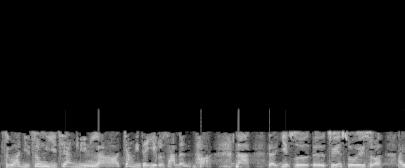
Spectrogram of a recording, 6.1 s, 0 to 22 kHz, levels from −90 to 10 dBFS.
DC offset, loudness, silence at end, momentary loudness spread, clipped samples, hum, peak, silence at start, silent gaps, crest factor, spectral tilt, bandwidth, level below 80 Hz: under 0.1%; -12 LUFS; 0 s; 5 LU; under 0.1%; none; 0 dBFS; 0 s; none; 12 dB; -6.5 dB/octave; 7.4 kHz; -44 dBFS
